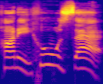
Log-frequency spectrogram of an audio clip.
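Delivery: very high, very loud, shrill woman snapping gum. Describing a voice the players hear in the background as they walk away: shrill gum-snapping woman's voice. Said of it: "a shrill female voice. It's like snapping gum".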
